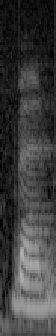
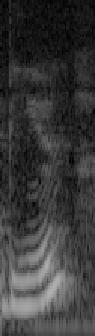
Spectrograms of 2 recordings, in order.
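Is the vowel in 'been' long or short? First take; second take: short; long. First: The vowel is short, like 'bin'. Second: The vowel is long, like 'bean'. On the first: The speaker calls it right. "actually it is supposed to be pronounced بن" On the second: The speaker calls it wrong. "مو كثير ينطقونها بين"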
